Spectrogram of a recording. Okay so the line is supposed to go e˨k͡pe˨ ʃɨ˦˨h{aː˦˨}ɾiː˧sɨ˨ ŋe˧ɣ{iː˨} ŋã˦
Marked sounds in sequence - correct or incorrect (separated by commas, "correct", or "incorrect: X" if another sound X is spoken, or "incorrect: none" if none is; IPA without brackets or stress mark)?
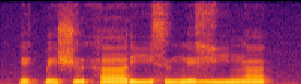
incorrect: aː˧, incorrect: iː˧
